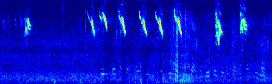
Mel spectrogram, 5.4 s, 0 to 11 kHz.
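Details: Several sparrows at a Tenmangu shrine in Japan on 31 May 2019 give short, bright, downward-slurred chirps, about nine in irregular succession, some in quick pairs, over a faint low background hum.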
